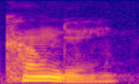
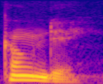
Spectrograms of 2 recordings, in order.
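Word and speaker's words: ကောင်းတယ်: It's not kaunde with an aspirated K like English, and it's not gaunde with an English G. It's kaunde with a plain K. Again, it may help to try imitating an exaggerated foreign accent. He caught a cow in King's Cross.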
